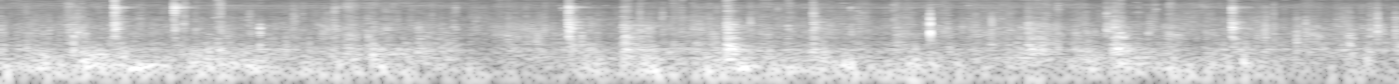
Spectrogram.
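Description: Cart wheels crunch and rumble over gravel.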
